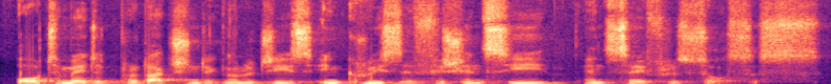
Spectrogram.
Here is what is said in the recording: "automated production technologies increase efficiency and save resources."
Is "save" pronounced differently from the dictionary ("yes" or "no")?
yes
